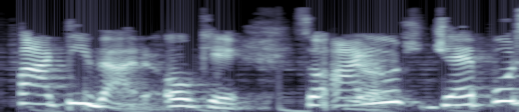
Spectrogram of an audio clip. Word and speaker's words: Patidar: आयुष, मैंने आपका सरनेम जो है ठीक तरह से प्रोनाउंस किया है? Yes, more or less. It's Patidar. I want to get perfect. Tell me, how do I say the second name? It's actually Patidar. Patidar.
